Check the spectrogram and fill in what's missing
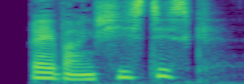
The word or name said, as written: revanchistisk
